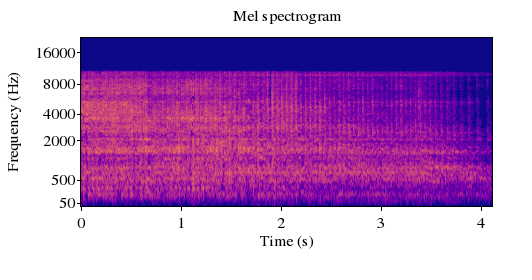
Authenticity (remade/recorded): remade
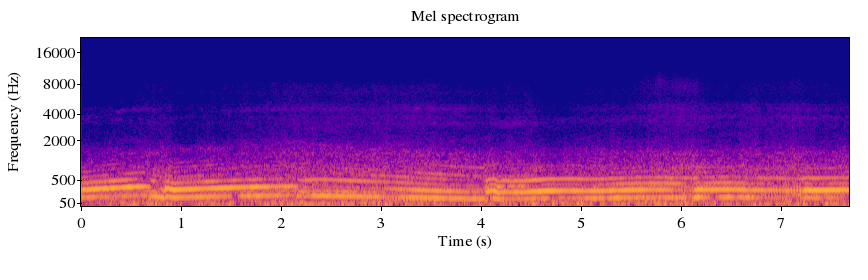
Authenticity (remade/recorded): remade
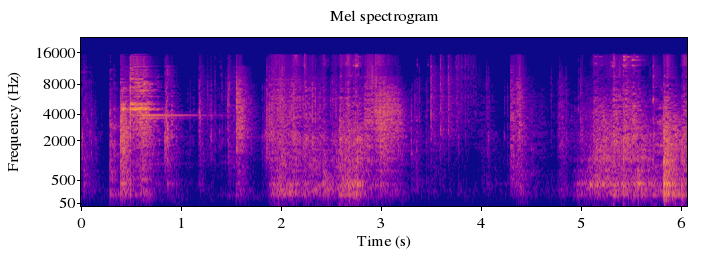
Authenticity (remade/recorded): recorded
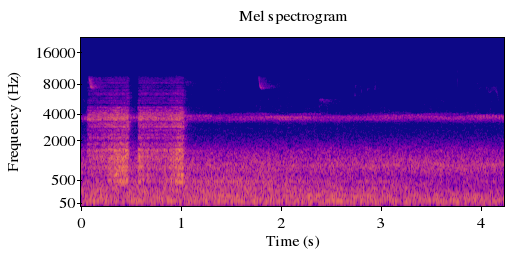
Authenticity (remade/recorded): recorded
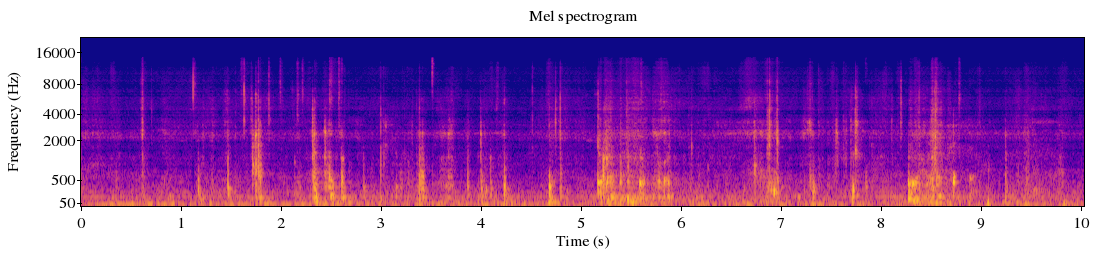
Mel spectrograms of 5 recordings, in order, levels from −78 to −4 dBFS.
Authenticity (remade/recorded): remade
